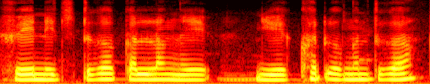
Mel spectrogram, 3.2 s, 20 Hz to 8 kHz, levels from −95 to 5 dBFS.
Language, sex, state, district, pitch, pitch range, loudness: Wancho, male, Arunachal Pradesh, Longding, 195 Hz, 185-195 Hz, -14 LUFS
